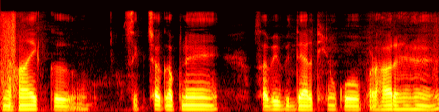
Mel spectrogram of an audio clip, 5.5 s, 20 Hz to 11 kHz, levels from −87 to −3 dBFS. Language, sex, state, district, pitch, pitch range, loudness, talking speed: Hindi, male, Chhattisgarh, Kabirdham, 110 Hz, 105-115 Hz, -19 LUFS, 110 wpm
